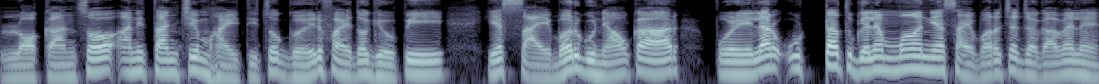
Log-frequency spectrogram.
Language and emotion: Goan Konkani, disgusted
